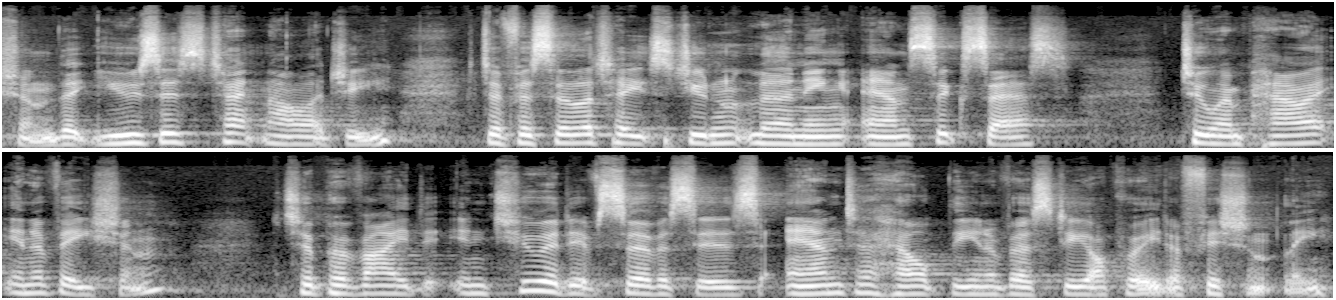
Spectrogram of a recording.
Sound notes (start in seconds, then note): none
